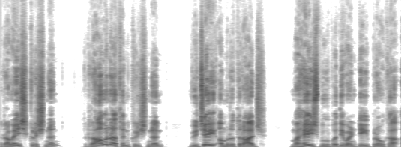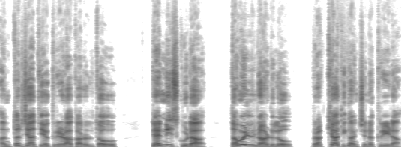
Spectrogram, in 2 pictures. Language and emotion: Telugu, neutral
